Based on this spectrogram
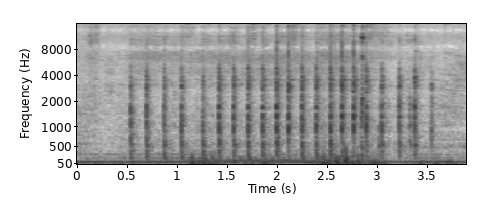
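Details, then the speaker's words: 1992 Mazda Miata differential, removed from the car and turned by hand: rapid metallic knocking about three a second; metal found in the oil at the drain plug; a rear bearing suspected, hopefully not the ring gear. "hear all that knocking that's that's what we got to get replaced i'm pretty sure it's got to be a bearing you can even feel it in here"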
